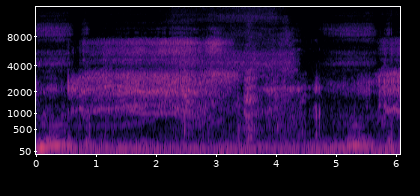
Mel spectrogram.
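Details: Real, unplanned daytime nap of an adult with sleep apnea: harsh, noisy snoring breaths with strained airflow, heavy breathing and apnea pauses; snoring with obstructive sleep apnea.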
